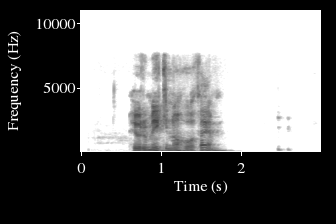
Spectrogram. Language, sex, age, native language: Icelandic, male, 30-39, Icelandic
